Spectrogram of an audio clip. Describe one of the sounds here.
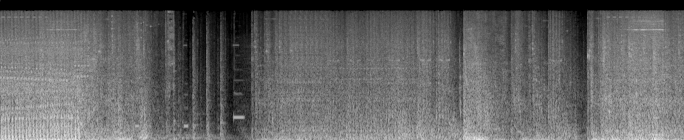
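An energy weapon fires rapid crackling blasts.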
